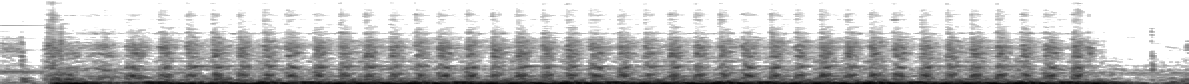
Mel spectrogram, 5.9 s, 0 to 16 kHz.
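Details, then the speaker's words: Turbocharged base V6 Ford Mustang, 63,000 miles: starter cranks evenly for about five seconds, never fires. Cranks but won't start; has gas but suspected of getting no fuel, and starting fluid was found with it. "Blake's got doesn't have gas yeah it's got gas it sounds like it's got no fuel"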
